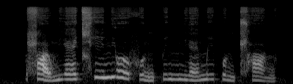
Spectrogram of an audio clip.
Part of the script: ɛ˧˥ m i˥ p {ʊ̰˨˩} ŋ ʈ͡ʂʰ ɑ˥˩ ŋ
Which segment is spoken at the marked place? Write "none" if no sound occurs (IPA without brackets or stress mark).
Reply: ʊ˥˧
